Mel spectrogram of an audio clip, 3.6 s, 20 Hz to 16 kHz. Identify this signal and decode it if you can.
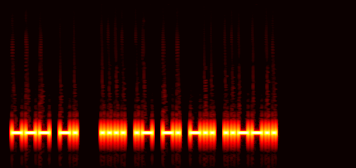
Morse code, heard as a keyed tone, about 34 wpm, 700 Hz. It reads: ON HAND?
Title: Sentences from Top 1000 Words - Review Part 5 - 35wpm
